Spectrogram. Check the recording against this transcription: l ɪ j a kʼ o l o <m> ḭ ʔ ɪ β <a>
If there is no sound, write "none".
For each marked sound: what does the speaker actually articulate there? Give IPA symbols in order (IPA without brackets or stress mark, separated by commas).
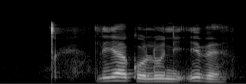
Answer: n, ɛ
